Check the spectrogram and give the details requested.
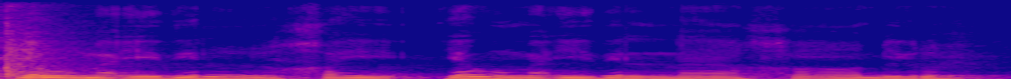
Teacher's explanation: cara membaca idgham bila gunnah yaitu dengan memasukkan suara nun sukun atau tanwin sepenuhnya ke huruf lam dan ra. Nah, tanpa disertai dengan dengung.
